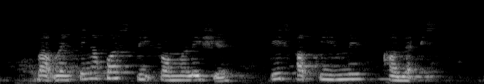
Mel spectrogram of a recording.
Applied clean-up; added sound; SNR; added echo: classical method WPE with log-MMSE.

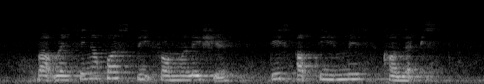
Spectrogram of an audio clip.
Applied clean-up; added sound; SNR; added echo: none; Thunder; 19 dB; reverberation time 1.0 s.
